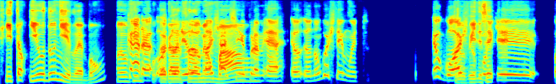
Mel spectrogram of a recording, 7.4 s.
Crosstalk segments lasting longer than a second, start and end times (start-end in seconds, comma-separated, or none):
1.7-3.5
